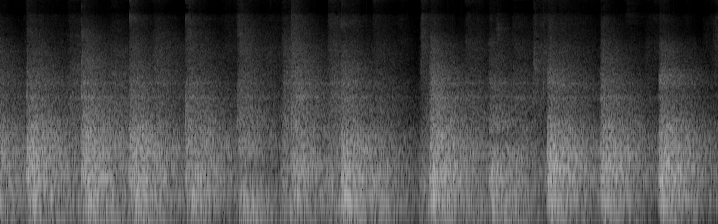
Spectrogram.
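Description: A steady run of heavy thumps, a little over one a second, each struck sharply and then dying away.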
